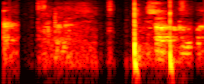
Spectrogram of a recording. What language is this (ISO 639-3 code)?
pus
